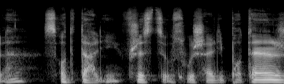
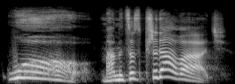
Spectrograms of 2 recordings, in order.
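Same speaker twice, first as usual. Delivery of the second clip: high, louder joyful cry; delighted exclamation; 4 dB louder, slower than usual. A narrator's reading. Boy delighted at the goods on the wagon. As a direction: gasp with joy at the full cart. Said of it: "zakrzyknął uradowany chłopiec".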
